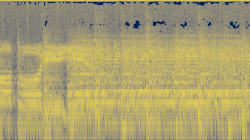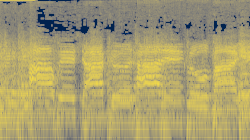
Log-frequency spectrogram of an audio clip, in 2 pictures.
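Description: Background music: a song with a singing voice over a band.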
